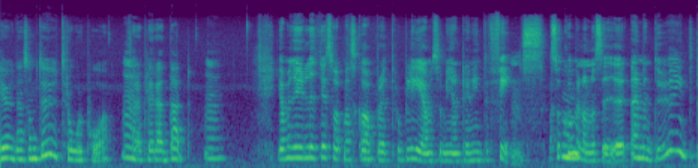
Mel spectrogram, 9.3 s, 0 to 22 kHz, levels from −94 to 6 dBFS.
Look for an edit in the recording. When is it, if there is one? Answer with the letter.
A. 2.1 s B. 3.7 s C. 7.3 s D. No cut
C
